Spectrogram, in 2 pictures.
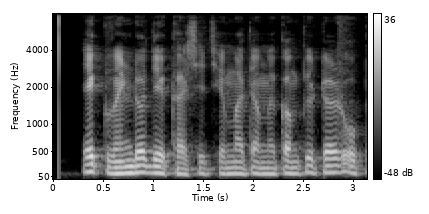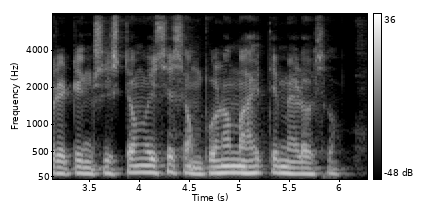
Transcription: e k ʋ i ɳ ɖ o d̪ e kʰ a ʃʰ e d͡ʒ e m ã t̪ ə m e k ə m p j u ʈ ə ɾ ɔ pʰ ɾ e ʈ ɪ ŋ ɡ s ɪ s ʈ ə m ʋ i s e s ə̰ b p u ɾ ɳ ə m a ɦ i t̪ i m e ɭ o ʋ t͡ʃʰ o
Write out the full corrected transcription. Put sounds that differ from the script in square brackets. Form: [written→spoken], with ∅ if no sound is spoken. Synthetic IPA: e k ʋ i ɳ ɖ o d̪ e kʰ a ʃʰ e d͡ʒ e m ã t̪ ə m e k ə m p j u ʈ ə ɾ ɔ [pʰ→p] ɾ e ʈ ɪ ŋ ɡ s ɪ s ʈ ə m ʋ i [s→ʃ] e s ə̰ [b→m] p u ɾ ɳ ə m a ɦ i t̪ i m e ɭ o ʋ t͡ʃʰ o

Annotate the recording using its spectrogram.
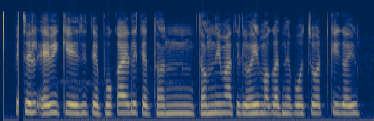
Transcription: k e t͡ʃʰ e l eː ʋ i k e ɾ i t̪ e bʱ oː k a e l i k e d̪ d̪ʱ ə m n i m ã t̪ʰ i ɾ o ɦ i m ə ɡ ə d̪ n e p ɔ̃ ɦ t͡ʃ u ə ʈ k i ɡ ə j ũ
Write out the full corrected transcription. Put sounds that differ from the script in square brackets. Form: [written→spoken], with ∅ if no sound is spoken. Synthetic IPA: [k→p] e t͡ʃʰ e l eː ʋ i k e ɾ i t̪ e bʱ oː k a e l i k e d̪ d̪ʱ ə m n i m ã t̪ʰ i [ɾ→l] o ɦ i m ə ɡ ə d̪ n e p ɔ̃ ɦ t͡ʃ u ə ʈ k i ɡ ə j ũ

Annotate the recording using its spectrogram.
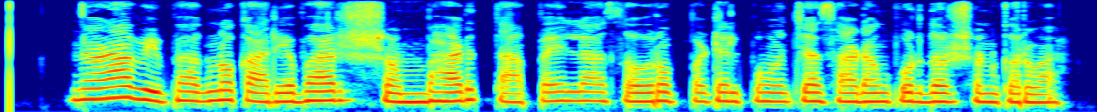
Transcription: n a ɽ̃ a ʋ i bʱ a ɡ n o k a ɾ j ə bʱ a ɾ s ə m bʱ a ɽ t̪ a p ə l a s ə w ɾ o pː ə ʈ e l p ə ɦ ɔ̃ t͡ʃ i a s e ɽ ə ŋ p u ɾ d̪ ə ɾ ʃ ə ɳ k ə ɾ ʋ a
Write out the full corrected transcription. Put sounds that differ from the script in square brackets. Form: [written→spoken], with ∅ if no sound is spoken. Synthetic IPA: n a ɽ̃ a ʋ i bʱ a ɡ n o k a ɾ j ə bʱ a ɾ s ə m bʱ a ɽ t̪ a p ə l a s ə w ɾ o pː ə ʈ e l p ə ɦ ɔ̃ t͡ʃ [i→j] a s [e→a] ɽ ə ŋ p u ɾ d̪ ə ɾ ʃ ə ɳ k ə ɾ ʋ a

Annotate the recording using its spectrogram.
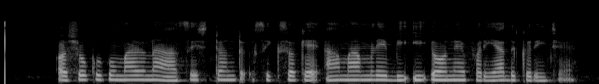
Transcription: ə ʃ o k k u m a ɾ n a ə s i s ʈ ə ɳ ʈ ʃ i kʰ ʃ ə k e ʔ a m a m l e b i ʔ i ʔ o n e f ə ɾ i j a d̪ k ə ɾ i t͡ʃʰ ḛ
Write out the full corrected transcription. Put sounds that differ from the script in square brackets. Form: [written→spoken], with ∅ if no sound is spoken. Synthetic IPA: ə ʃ o k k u m a ɾ n a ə s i s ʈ ə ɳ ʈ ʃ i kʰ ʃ ə k e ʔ a m a m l e b i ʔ i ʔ o n e f ə ɾ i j a d̪ k ə ɾ i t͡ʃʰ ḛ

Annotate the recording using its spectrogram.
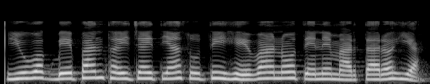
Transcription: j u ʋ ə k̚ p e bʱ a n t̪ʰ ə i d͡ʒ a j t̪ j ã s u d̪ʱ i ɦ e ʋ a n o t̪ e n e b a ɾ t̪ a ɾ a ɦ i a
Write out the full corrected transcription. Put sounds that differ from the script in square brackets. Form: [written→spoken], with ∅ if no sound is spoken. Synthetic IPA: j u ʋ ə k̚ [p→b] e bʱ a n t̪ʰ ə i d͡ʒ a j t̪ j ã s u d̪ʱ i ɦ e ʋ a n o t̪ e n e [b→m] a ɾ t̪ a ɾ [a→ə] ɦ [i→j] a

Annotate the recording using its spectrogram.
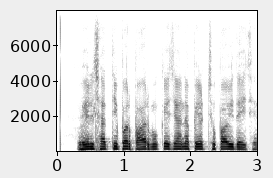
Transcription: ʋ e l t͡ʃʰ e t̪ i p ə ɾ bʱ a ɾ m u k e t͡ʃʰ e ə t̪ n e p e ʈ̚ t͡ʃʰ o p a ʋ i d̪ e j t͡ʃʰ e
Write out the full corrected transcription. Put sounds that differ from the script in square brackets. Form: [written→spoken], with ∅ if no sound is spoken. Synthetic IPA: ʋ e l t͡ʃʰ [e→a] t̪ i p ə ɾ bʱ a ɾ m u k e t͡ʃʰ e ə [t̪→∅] n e p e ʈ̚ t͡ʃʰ [o→u] p a ʋ i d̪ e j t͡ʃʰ e

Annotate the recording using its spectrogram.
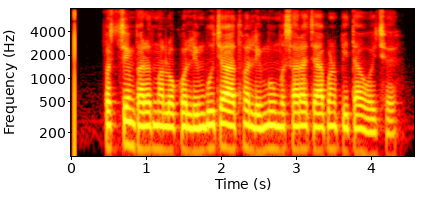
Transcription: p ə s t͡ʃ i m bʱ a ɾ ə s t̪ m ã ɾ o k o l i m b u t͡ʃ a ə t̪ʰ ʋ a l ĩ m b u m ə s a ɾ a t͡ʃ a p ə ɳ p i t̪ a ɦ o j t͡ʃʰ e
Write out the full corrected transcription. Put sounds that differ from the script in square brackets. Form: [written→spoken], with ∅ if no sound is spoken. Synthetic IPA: p ə s t͡ʃ i m bʱ a ɾ ə [s→∅] t̪ m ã [ɾ→l] o k o l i m b u t͡ʃ a ə t̪ʰ ʋ a l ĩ m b u m ə s a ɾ a t͡ʃ a p ə ɳ p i t̪ a ɦ o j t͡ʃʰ e

